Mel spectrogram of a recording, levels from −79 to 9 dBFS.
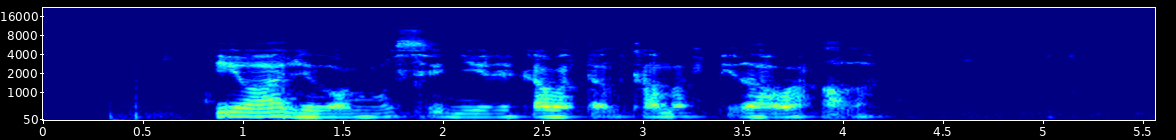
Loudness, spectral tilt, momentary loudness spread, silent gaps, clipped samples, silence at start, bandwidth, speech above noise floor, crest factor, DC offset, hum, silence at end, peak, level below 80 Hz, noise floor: -35 LUFS; -5.5 dB/octave; 12 LU; none; under 0.1%; 0.85 s; 11 kHz; 39 dB; 20 dB; under 0.1%; none; 1.4 s; -16 dBFS; -72 dBFS; -73 dBFS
